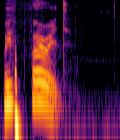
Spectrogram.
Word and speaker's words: referred: E refer. Refer, a sílaba forte é justamente a que tem CVC. Então, pode dobrar e colocar ED. Referred.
